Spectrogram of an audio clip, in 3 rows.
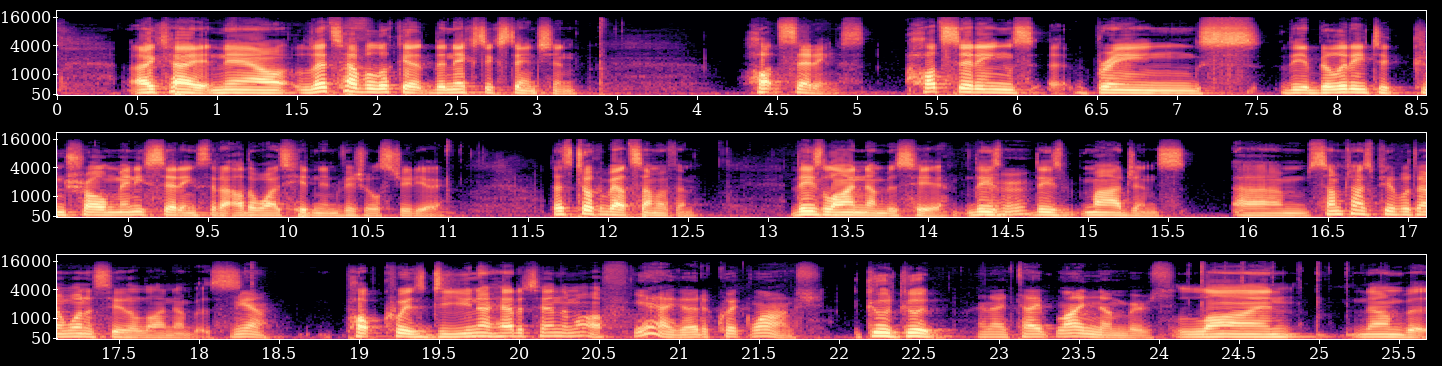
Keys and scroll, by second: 1.6 alt+Tab, 10.9 alt+Tab, 11.7 alt+Tab, 23.0 ctrl+q.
